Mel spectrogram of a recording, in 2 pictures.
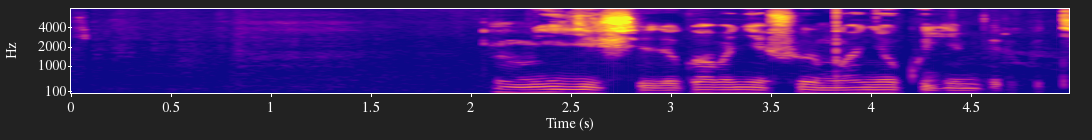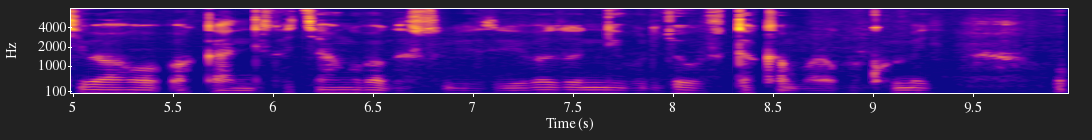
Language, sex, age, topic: Kinyarwanda, male, 25-35, education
